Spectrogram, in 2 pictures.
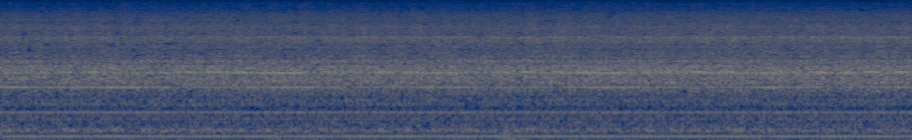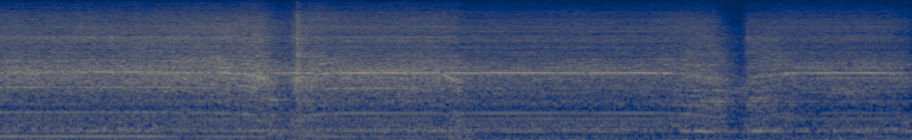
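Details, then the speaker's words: Mercedes-Benz with electronic parking brake, ignition in position one, after rear pad replacement; steady high electric whine for several seconds then stops cleanly; normal actuator returning to normal position. "so now we've replaced the parking brakes and which is gonna return the the actuator to the normal position so we're just gonna press the okay and you can hear the whining noise again"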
